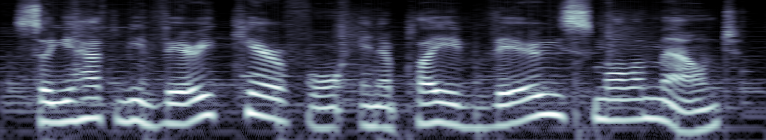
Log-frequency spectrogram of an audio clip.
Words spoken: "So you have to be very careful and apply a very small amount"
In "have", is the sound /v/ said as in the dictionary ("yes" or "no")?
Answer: no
